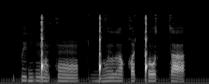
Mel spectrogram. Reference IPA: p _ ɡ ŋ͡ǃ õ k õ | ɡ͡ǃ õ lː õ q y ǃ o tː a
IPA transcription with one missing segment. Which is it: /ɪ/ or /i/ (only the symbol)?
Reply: i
